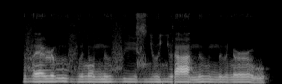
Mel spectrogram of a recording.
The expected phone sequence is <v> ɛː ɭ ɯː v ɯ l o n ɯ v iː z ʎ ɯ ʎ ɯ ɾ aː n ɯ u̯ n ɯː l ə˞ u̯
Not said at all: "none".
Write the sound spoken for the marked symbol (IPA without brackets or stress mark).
v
